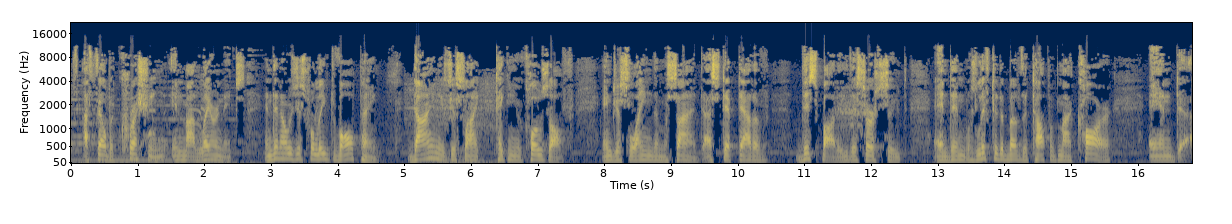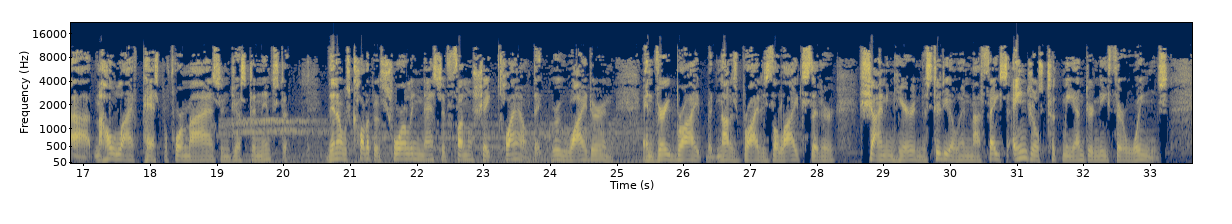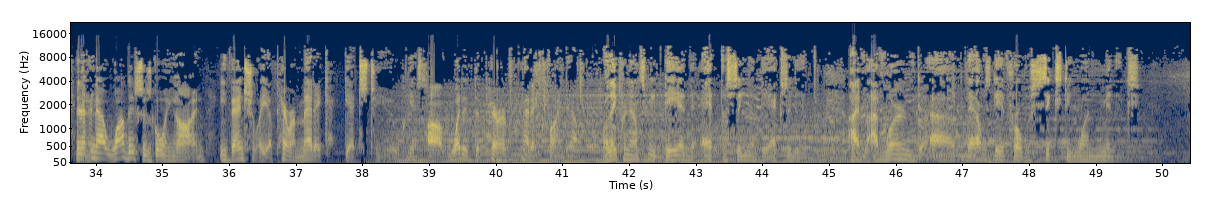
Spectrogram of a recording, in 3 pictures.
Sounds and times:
Speech: 0.2 - 15.6, 16.2 - 49.7.

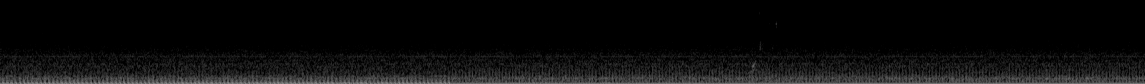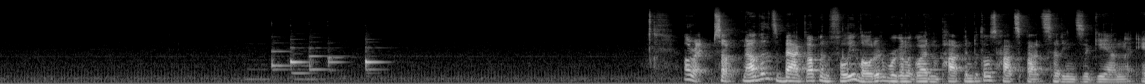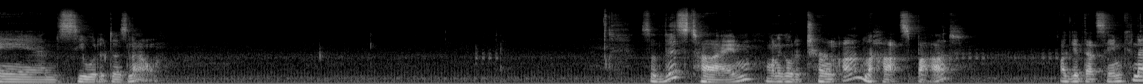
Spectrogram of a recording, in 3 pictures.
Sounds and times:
Inside, small room: 0.0 - 34.3.

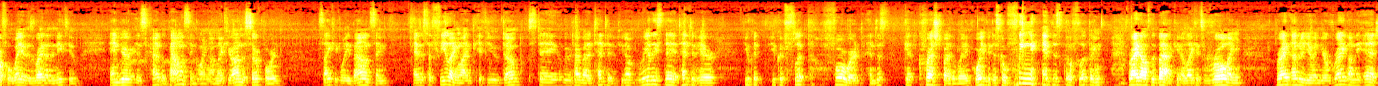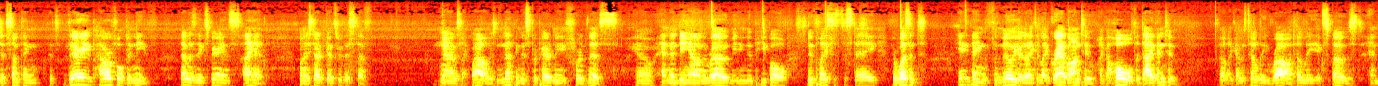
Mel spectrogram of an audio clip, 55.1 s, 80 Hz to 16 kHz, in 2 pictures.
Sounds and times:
Speech: 0.0 - 5.7, 6.4 - 24.9, 25.5 - 33.0, 33.6 - 35.0, 36.3 - 51.2, 51.9 - 55.1.

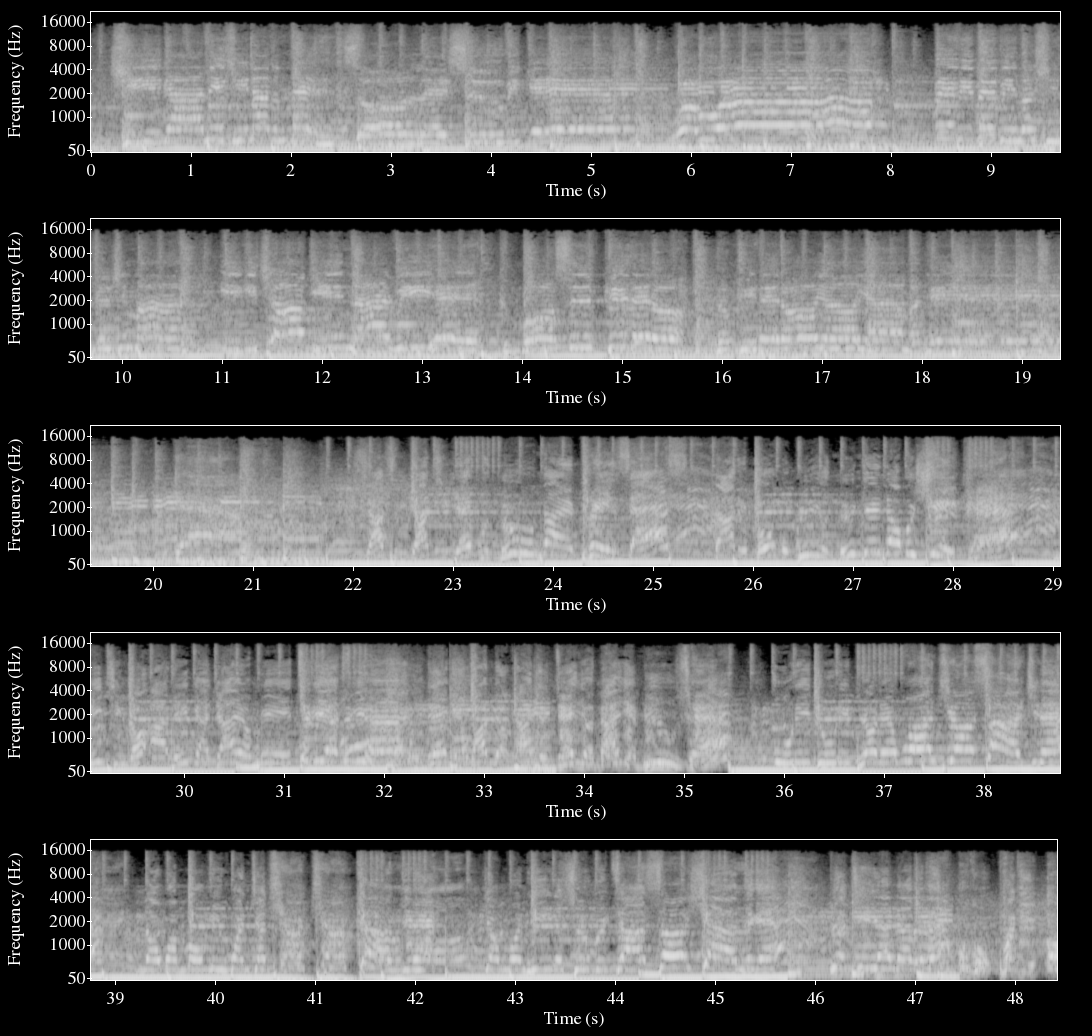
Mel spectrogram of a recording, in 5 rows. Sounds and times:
Reggae: 0.0 - 48.4
Singing: 0.0 - 48.4.

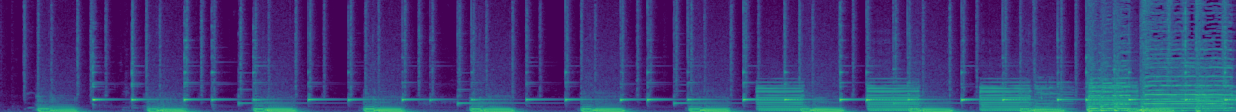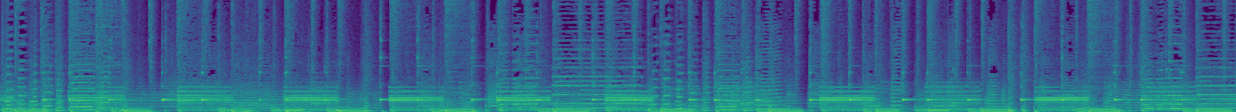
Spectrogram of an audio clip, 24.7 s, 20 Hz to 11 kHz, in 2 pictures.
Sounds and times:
Afrobeat: 0.0 - 24.7
Musical instrument: 0.0 - 24.7.

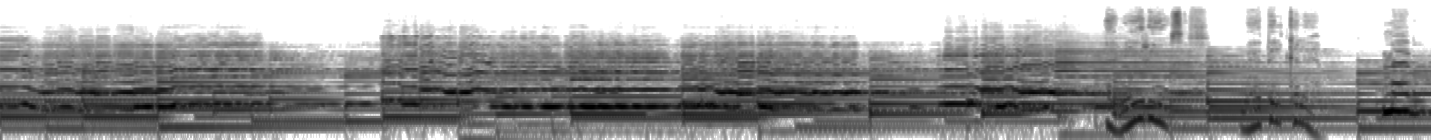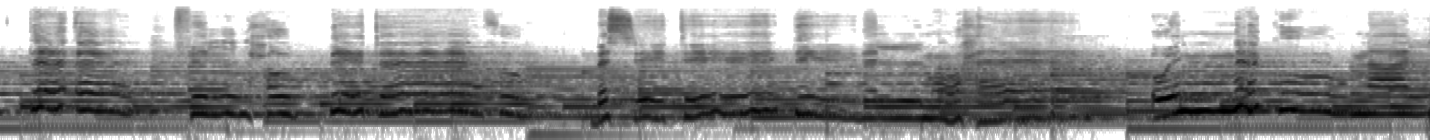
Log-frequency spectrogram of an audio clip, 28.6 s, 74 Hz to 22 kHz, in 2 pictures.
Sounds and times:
Music: 0.0 - 28.6.

